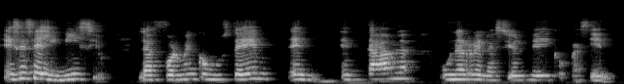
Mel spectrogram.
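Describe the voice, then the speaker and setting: A woman's voice: on the high side, fairly even intonation, measured pace, far from the mic, poor audio. A woman internist teaching medical students in an online lecture, acting out bits of doctor and patient dialogue.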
